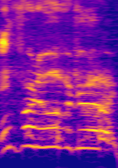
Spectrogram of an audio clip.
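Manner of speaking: strained, very high, throat-tearing shout. Playing a Pokémon battle, the player calls out a move with a throat-tearing shout. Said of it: "I am tearing up my throat".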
